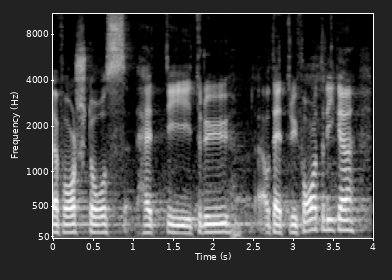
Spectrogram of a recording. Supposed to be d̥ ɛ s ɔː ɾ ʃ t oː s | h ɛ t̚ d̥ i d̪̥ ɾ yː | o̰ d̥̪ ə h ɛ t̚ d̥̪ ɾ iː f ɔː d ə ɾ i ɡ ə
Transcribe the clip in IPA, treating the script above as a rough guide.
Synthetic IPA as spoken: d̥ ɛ f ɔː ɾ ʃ t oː s | h ɛ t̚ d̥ i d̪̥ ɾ yː | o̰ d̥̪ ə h ɛ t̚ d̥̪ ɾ yː f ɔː d ə ɾ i ɡ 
